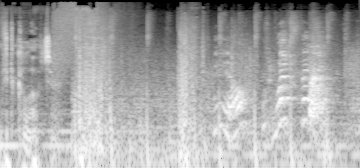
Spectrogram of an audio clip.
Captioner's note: banging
